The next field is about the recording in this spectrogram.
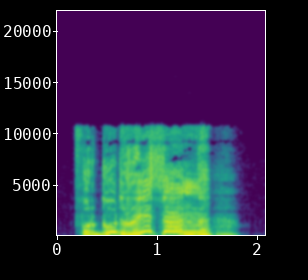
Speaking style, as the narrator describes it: Gleb shouted

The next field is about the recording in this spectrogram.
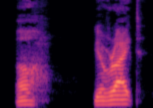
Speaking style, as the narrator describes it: she sighed heavily

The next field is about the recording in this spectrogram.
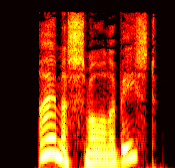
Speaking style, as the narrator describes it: Elsie said, a little anxiously

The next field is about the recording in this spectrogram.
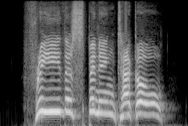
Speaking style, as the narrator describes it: shouted Del Mastro

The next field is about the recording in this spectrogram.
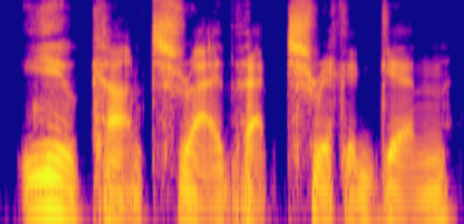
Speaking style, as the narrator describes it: sneered

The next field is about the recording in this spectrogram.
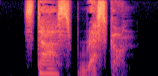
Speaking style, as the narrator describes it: she murmured

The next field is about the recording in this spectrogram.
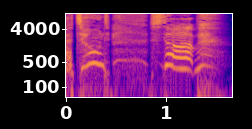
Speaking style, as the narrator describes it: Mahini panted with her mouth hanging open

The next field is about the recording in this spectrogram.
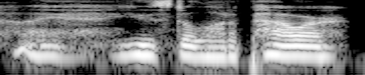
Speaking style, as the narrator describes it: mumbled

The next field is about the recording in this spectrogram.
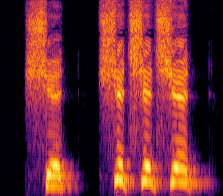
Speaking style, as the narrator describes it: we heard Shin yell

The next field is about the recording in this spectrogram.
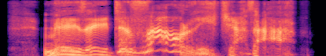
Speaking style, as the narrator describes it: Shadow Throne giggled

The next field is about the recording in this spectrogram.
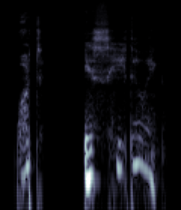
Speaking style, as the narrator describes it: muttered Savine

